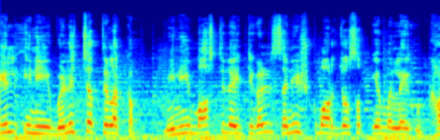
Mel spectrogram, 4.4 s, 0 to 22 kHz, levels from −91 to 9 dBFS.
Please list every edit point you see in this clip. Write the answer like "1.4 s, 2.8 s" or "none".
none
